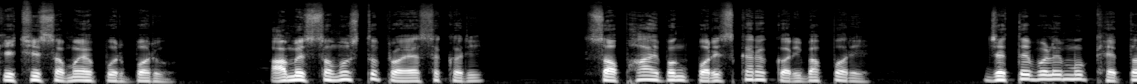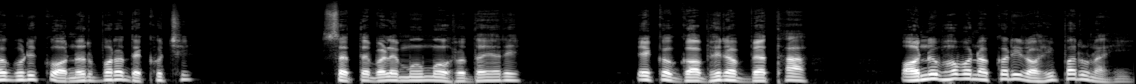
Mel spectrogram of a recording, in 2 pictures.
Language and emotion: Odia, sad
